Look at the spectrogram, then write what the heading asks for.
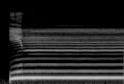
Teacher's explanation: cara membacanya didengungkan bunyi n tahan sampai ada suara masuk hidung kurang lebih dua harakat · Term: gunah musyaddadah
